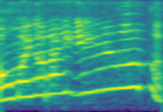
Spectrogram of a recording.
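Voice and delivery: squeaky voice shooting very high. Looking through an old sketchbook, the speaker reacts, voice going really high. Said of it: "my voice just went really high right there".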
